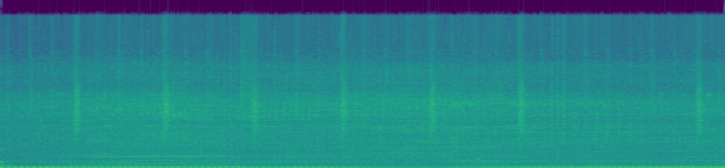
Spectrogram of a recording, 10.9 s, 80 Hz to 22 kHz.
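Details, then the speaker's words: Subaru Legacy just converted to single TD04 turbo with open downpipe, first start: steady flat-four idle with an even throaty burble like a Forester, no knocks or rattles; normal idle. "and that sounds pretty good yo that sounds really good sounds like a Forester it exactly like a Forester"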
